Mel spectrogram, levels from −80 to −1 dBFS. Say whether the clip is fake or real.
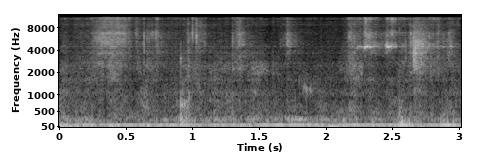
fake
